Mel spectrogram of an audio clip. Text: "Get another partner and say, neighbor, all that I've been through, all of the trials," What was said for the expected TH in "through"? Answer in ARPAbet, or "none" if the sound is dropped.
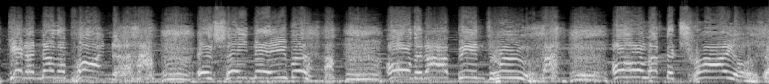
TH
